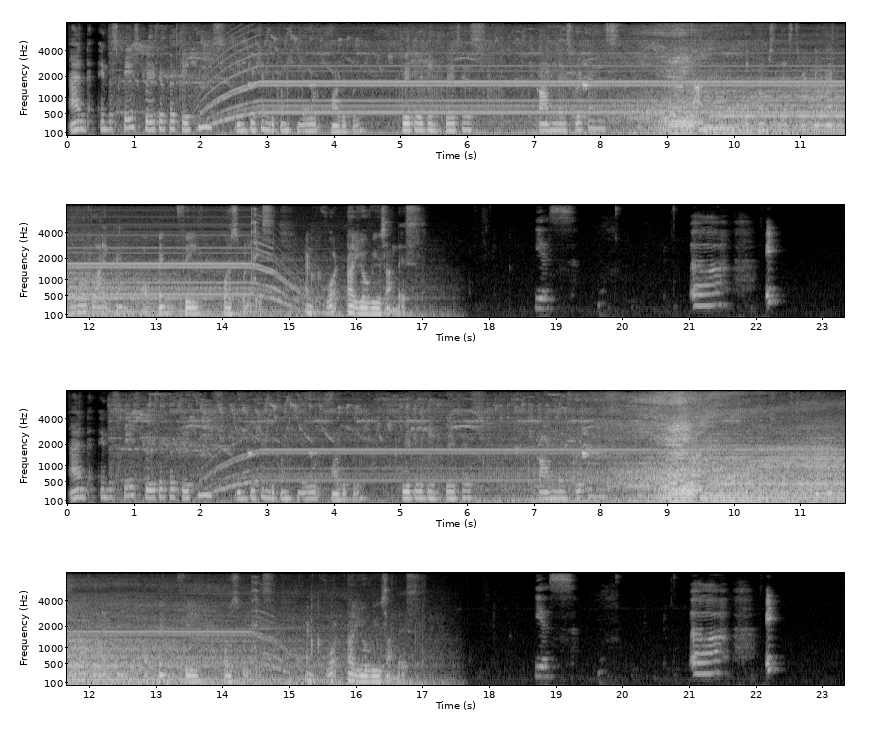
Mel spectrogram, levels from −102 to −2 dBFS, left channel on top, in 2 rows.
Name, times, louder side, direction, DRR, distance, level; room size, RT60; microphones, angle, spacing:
voice 1, 0.0-4.5 5.0-6.3 7.0-8.3 9.3-13.7 14.0-15.0 15.2-16.9, left 2 dB, 40° left, 0.5 m, -33 dB
sound 1, 0.6-10.5, right 1 dB, 65° right, 1.4 m, -42 dB
sound 2, 1.6-16.2, left 6 dB, 85° left, 0.5 m, -38 dB
sound 3, 5.8-17.4, right 4 dB, 50° right, 0.4 m, -31 dB
voice 2, 18.7-19.2 21.0-22.2, right 3 dB, 25° right, 0.8 m, -41 dB
2.8 x 2.5 x 3.7 m
head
